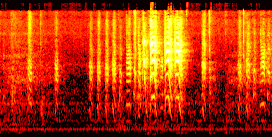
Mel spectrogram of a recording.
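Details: Household zebra finches sing a rapid chatter of short nasal, buzzy syllables that builds to a loud cluster in the middle, then softens into scattered notes, with a faint steady hum behind.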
